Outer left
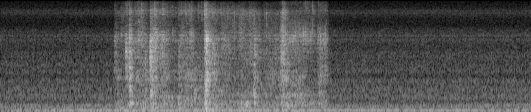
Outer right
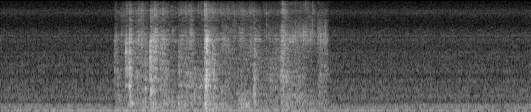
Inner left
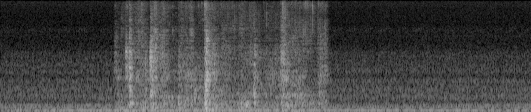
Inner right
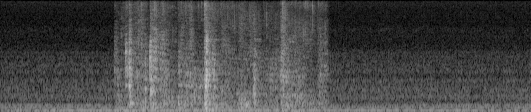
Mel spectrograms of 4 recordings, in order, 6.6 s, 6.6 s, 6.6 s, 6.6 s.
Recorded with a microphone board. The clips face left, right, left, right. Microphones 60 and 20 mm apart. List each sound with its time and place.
1.4 s running footsteps: 30° right (ahead or behind), 2 m; by 4.1 s 10° left (ahead or behind), 0.6 m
